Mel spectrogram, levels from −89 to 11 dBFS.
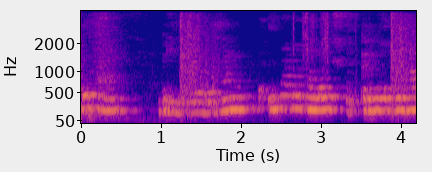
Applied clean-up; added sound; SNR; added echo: none; Gunshot, gunfire; 20 dB; reverberation time 0.6 s.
